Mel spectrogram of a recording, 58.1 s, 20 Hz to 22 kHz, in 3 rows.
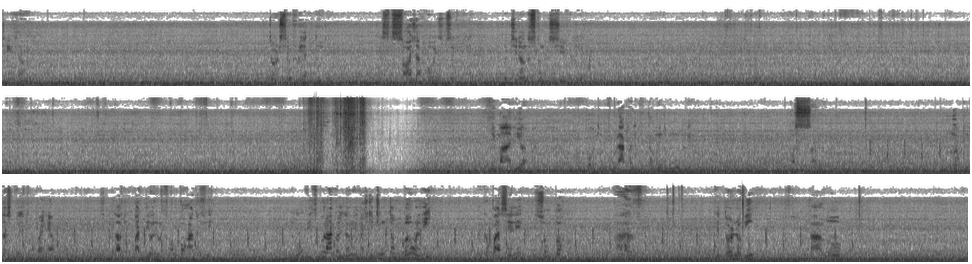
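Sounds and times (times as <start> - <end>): truck engine and road rumble: 0.0 - 58.0.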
